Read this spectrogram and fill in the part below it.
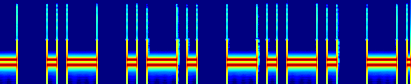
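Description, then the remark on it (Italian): Morse code beeps spelling out a name: a clear, loud electronic tone keyed in crisp short and long pulses with brief gaps, forming a steady coded rhythm on its own with no talking. “questo è il mio nome in codice Morse.”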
